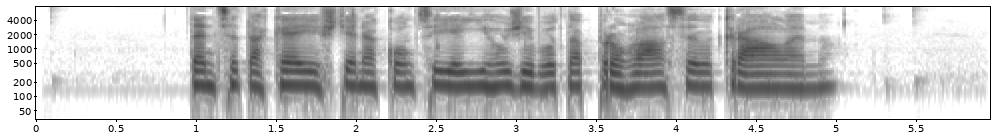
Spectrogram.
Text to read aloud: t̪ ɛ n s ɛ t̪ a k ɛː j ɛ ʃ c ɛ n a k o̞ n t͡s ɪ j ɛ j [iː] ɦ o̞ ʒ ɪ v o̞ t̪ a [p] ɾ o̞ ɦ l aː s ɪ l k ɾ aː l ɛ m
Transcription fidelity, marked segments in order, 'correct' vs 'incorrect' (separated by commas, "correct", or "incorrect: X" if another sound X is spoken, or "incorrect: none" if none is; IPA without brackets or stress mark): correct, correct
